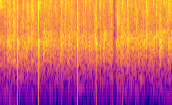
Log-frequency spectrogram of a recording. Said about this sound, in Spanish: No, ahora sí, déle ese fuerte Now aplauso. give him that strong applause.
